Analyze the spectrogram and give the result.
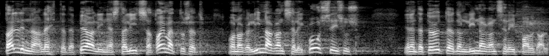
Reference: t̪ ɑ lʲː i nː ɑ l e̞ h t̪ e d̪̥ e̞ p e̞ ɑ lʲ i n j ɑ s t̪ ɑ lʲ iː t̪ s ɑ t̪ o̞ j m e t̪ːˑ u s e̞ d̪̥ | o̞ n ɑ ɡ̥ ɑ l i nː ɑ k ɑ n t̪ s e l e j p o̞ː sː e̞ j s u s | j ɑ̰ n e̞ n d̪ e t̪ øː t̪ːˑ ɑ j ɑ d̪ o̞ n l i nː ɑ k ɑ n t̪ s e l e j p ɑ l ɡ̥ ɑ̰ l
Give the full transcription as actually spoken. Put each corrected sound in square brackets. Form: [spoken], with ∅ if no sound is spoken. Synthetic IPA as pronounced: t̪ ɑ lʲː i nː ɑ l e̞ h t̪ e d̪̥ e̞ p e̞ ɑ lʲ i n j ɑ s t̪ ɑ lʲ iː t̪ s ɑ t̪ o̞ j m e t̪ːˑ u s e̞ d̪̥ | o̞ n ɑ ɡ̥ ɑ l i nː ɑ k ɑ n t̪ s e l e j [k] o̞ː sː e̞ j s u s | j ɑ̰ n e̞ n d̪ e t̪ øː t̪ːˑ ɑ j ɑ d̪ o̞ n l i nː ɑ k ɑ n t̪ s e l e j p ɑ l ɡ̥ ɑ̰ l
